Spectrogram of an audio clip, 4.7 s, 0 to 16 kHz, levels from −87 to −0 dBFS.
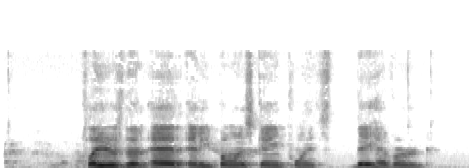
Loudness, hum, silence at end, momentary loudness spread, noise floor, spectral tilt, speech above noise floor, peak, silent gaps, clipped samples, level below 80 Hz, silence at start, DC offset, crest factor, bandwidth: -21 LUFS; none; 0.45 s; 16 LU; -55 dBFS; -6.5 dB/octave; 35 dB; -4 dBFS; none; under 0.1%; -66 dBFS; 0.9 s; under 0.1%; 18 dB; 11.5 kHz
